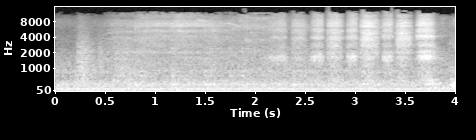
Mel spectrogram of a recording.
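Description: A person breathing close to the microphone, ending in a quick run of short breathy puffs, about six a second, for a second and a half near the end.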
